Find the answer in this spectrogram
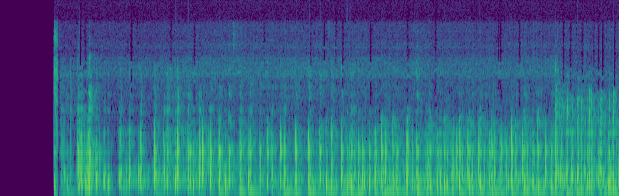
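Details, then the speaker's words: Needle EMG speaker output from normal muscle as the patient applies more force: crisp, rapid clicks building into a dense crackling pattern; normal motor unit potentials with normal recruitment. "have a look at the morphology of the mo unit potential see if you can recognize and distinguish different Mo unit potentials also try to evaluate the recruitment pattern"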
